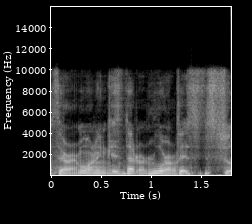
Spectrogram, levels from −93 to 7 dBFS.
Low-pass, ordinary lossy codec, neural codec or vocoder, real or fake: 9.9 kHz; Opus, 64 kbps; autoencoder, 22.05 kHz, a latent of 192 numbers a frame, VITS, trained on many speakers; fake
